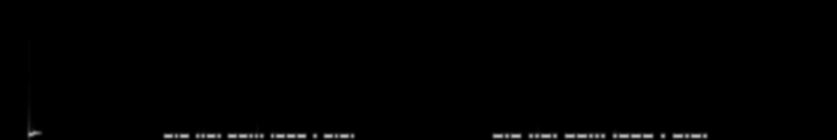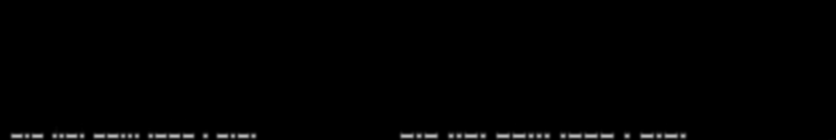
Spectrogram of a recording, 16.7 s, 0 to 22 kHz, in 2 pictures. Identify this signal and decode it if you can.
Morse code, heard as a keyed tone, about 35 wpm, 700 Hz. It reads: KF7JEC KF7JEC KF7JEC KF7JEC
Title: Speed Racing - USA 2x3 Call Signs 30wpm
